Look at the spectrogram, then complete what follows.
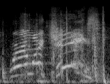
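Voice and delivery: furious, loud demand; angry shout. Acted. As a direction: yell it, demanding the keys. Father yelling at mother for keys.

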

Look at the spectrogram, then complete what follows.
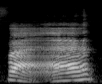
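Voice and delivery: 粉 loud, dipping low then rising; isolated 粉 with a full falling-rising tone; third tone. Shown as a demonstration. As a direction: exaggerate the low dip on 粉 for learners. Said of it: "the third tones".

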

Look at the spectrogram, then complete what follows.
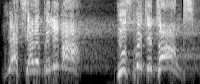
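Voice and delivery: loud, high-pitched preaching cry; challenging shout. Real, not acted.

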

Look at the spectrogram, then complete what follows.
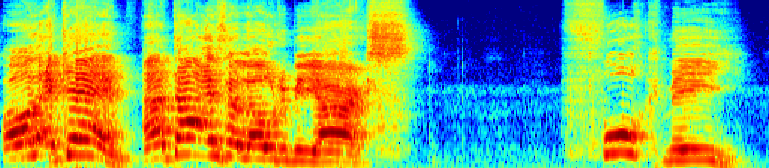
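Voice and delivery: loud, high exasperated yelling; furious shout. Real, not acted. Gamer raging at FIFA after conceding again, loud. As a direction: rage at the game, full volume.

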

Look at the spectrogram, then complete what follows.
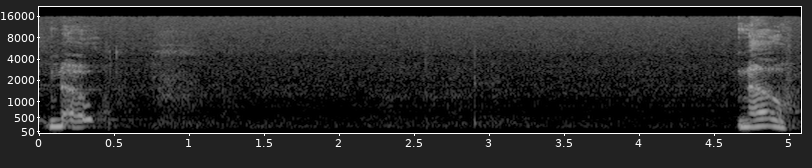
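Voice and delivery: very soft, hushed no; small, reluctant no with long pauses; quiet refusal. Acted. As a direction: refuse under your breath. Acted refusal of the Spirit's prompting.

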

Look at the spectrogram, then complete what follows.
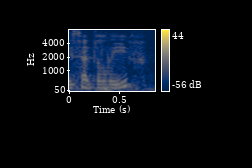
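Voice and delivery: ordinary delivery, nothing marked

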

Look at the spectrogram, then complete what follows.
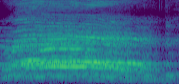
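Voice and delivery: high, airy imitation of a roaring crowd; crowd cheer. Workers answer their speaker, imitated crowd cheer. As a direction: cheer like a whole hall in the distance. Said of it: "tout le monde crie".

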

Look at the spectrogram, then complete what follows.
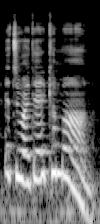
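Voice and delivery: high, loud put-on child voice; pleading kid. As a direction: plead up high like a boy to his dad. Child pleads with his dad.

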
